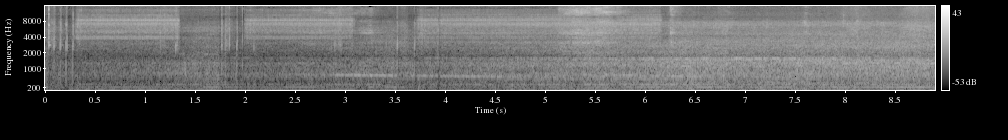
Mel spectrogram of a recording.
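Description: SEPTA Silverliner V electric multiple-unit train approaching and rolling past, its wheel-on-rail noise growing louder from about five seconds in. A faint whine slides slightly downward in pitch through the middle.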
